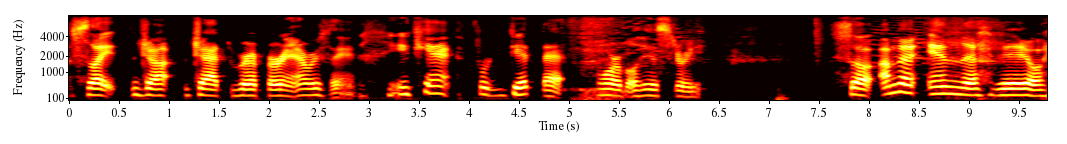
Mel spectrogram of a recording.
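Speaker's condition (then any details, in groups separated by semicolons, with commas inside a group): Cerebral palsy; speaks differently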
